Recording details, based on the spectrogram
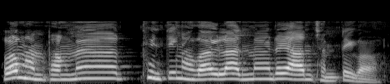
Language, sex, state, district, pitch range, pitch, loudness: Wancho, female, Arunachal Pradesh, Longding, 230-280 Hz, 250 Hz, -15 LUFS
